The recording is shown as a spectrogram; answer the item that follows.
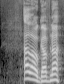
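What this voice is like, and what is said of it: Deliberately bad put-on British accent. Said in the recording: “you have to do a British accent ... I don't want to try to do a British accent and then just like do it horribly. So I'll just like... satirically do that.”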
